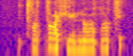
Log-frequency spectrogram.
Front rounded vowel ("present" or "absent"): present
